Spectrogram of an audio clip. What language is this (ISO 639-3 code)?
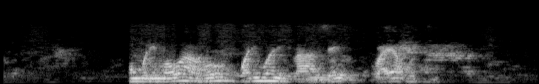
kin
